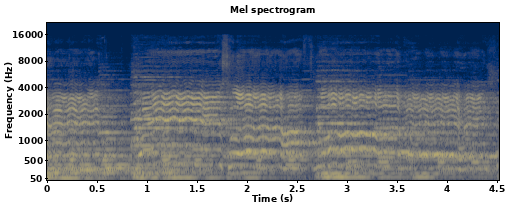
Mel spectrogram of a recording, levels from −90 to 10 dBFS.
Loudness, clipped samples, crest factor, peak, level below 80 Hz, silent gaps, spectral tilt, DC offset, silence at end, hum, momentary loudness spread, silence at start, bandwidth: -19 LUFS; under 0.1%; 14 dB; -6 dBFS; -38 dBFS; none; -5 dB/octave; under 0.1%; 0 s; none; 6 LU; 0 s; 15.5 kHz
